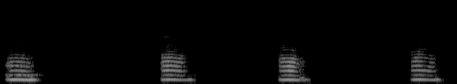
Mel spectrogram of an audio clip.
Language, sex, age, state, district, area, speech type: Telugu, female, 18-30, Telangana, Ranga Reddy, urban, conversation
